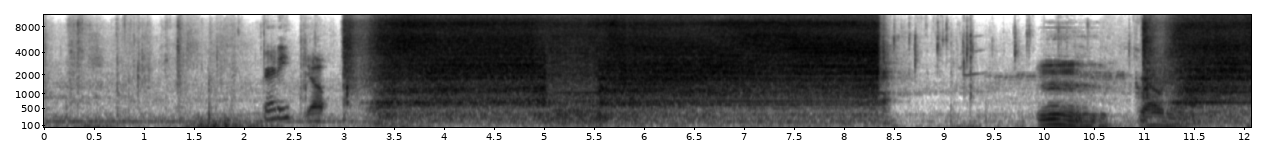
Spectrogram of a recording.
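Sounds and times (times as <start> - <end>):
pressure washer spraying: 3.0 - 8.5, 11.0 - 12.0.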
